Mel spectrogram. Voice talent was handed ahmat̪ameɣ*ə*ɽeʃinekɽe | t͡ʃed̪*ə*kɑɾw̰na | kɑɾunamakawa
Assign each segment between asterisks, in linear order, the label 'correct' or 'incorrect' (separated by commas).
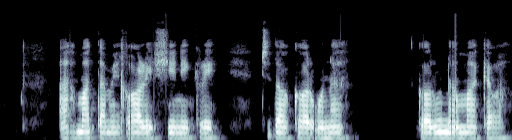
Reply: incorrect, incorrect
